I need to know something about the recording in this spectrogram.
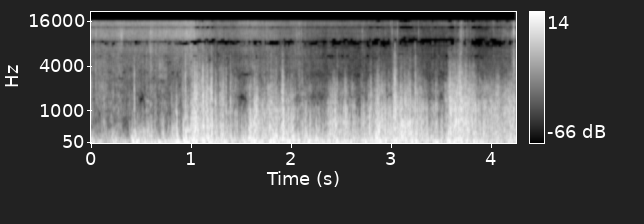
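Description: Wind buffeting the microphone: a loud, low, rough rush that swells about half a second in and stays up.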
